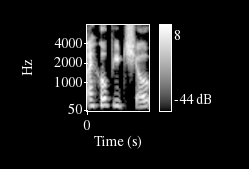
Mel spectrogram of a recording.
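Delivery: ordinary delivery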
